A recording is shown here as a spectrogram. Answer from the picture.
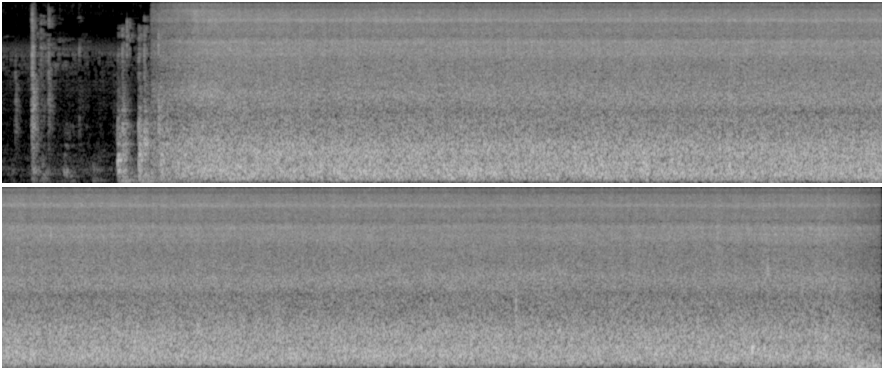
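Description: Steady, unbroken rush of a fast-flowing river running over rocks. It starts abruptly about one and a half seconds in, after a near-quiet start.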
